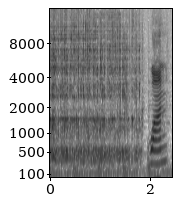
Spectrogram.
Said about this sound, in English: Dancer suggested Santa try and drink a glass of water upside down. She has seen this work with humans before. So Santa grabbed some water, turned his head toward the ground, and slowly gulped water.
